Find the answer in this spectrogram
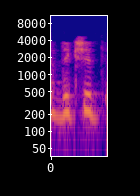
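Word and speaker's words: Dikshit: Yeah, Sheila Dixit is how we pronounce her name very honorably.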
